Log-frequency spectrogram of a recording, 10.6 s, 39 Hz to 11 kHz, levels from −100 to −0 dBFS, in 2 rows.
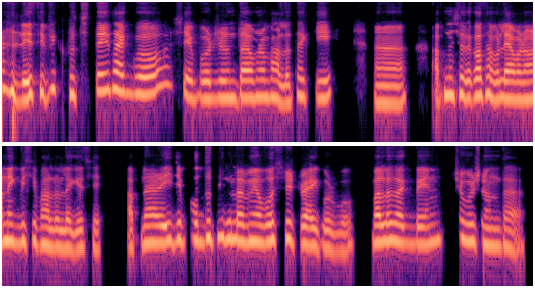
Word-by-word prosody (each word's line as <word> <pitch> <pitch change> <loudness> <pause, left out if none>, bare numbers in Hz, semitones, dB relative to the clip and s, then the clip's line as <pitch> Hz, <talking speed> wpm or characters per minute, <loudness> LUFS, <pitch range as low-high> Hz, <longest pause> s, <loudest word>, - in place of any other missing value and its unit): এহ 325 - 0
রেসিপি 280 +8 +3
খুঁজতেই 300 +4 0
থাকবো। 275 -3 +3 0.4
সে 255 - 0
পর্যন্ত 230 0 0
আমরা 235 0 0
ভালো 195 -4 0
থাকি। 240 -1 -4 0.6
আ - - -1 0.6
আপনার 260 -1 +2
সাথে 235 -4 +1
কথা 255 +1 +3
বলে 225 - +3
আমার 220 0 +1
অনেক 235 0 +3
বেশি 240 +1 -3
ভালো 195 -1 0
লেগেছে। 180 +1 -4 0.4
আপনার 220 +1 -1
এইযে 245 +1 0
পদ্ধতিগুলো 260 +1 0
আমি 235 - +2
অবশ্যই 245 +2 0
ট্রাই 210 -2 +2
করবো। 165 -3 -5 0.3
ভালো 230 +1 +4
থাকবেন। 215 -1 -1 0.3
শুভ 265 - -1 0.2
সন্ধ্যা। 195 -3 -3
230 Hz, 170 wpm, -21 LUFS, 215-260 Hz, 0.6 s, ভালো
